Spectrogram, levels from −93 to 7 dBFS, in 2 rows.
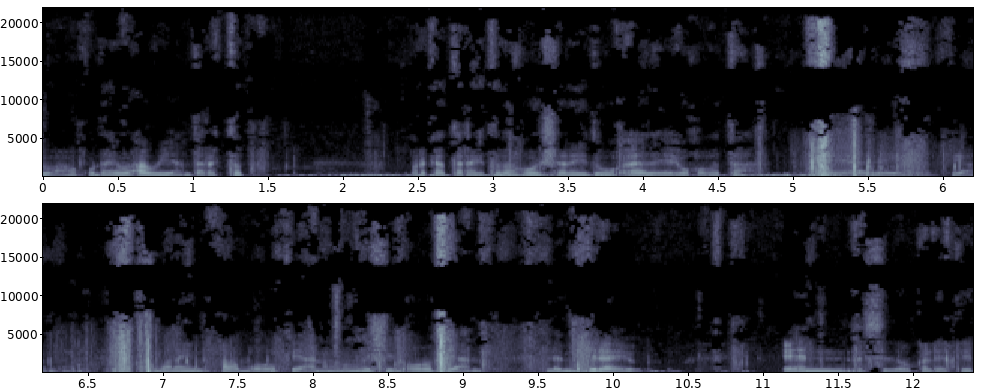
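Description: From start to finish the speech carries generation loss. It has that swirly, hollow character, with consonant attacks smeared and softened, and it sounds worse than a single MP3 pass at what seems like 64 kbit/s would explain. The likely story is that it's been decoded and re-encoded around ten times. Each pass quantises on a fresh frame grid, so the noise and spectral holes keep stacking up.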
